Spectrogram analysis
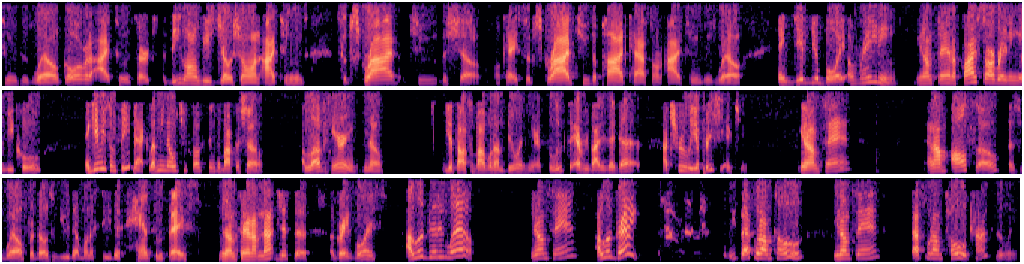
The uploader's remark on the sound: I also take live callers!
